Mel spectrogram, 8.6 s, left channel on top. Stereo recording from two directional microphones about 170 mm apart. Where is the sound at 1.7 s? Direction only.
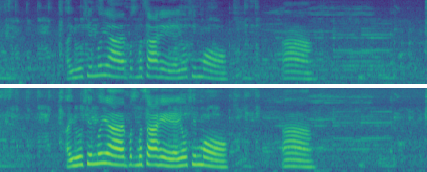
35° right (ahead or behind).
